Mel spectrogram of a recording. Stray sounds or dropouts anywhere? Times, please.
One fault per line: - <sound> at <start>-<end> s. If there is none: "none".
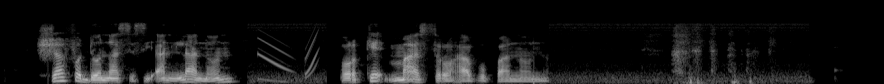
- chirp at 2.6-3.2 s
- laugh at 6.4-8.0 s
